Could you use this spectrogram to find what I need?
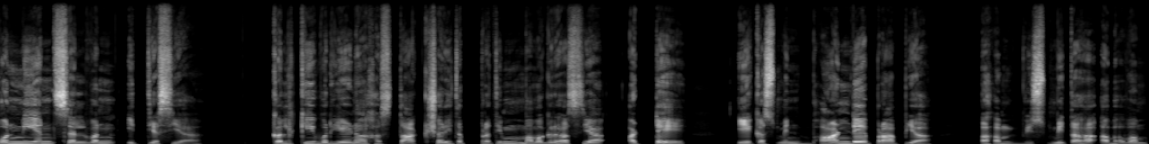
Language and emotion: Sanskrit, surprised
